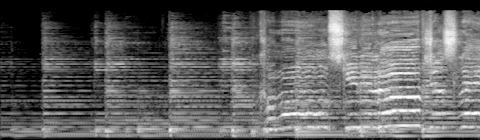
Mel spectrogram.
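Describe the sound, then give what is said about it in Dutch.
A lo-fi indie folk song with poor recording quality plays alone: steady strummed acoustic guitar chords, then a sustained singing voice enters and the music swells louder toward the end. “Nou, wat je hier hoort is dus die, uh, die brakke sound.”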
